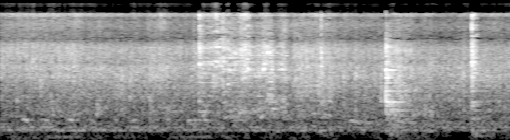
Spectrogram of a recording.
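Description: Meat fries in a pan over low gas as it is stirred, with a close crackling sizzle and a few sharp scraping clicks of the spoon against the pan.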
